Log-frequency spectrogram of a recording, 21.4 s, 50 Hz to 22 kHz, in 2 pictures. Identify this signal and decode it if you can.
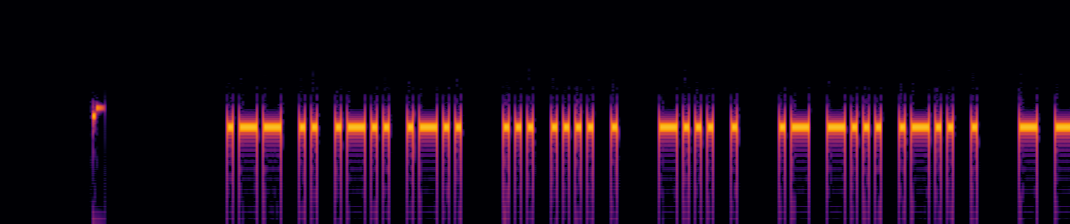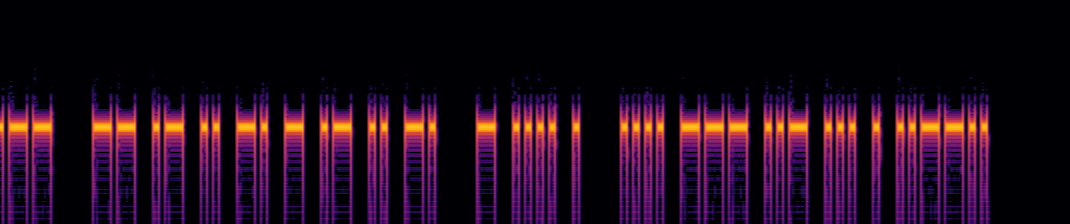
Morse code, heard as a keyed tone, about 21 wpm, 700 Hz. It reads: WILL SHE BE ABLE TO MAINTAIN THE HOUSE?
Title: Sentences from Top 1000 Words - Review Part 5 - 20wpm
